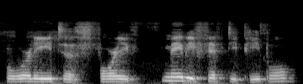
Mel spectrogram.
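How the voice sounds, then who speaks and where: A man reminiscing in an easygoing way during casual panel chat, quick to laugh. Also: medium pitch, highs cut off.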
